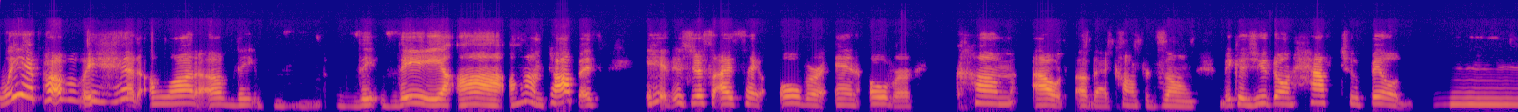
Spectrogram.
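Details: Adult woman who stutters; stuttering.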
